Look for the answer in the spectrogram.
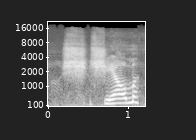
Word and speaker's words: Schim: The first one, I don't know how to pronounce this, Shim? C-H, or C, sorry, S-C-H-I-M. Shyam.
